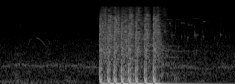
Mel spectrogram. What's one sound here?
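Gunfire rattles in a short, rapid burst.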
